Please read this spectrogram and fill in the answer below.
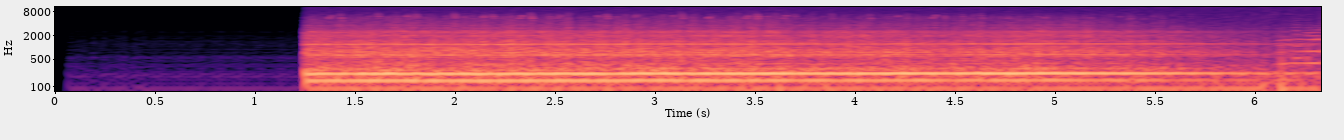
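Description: Light helicopter in flight, its engine and rotor running with a steady low drone. The sound cuts in suddenly about a second in and eases off a little near the end.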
